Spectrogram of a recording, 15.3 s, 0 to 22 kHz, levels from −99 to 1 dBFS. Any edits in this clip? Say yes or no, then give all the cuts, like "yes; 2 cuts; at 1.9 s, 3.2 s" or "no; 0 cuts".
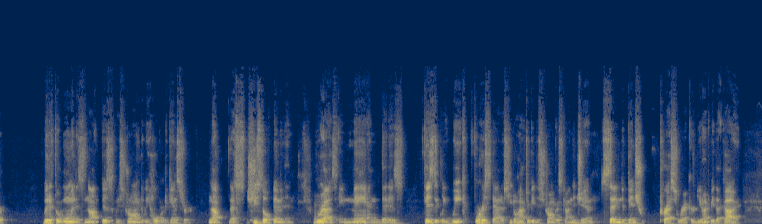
no; 0 cuts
